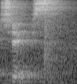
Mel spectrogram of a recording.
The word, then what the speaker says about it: chips: manque un S les chips les chips la prononciation c'est comme en anglais les chips les chips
